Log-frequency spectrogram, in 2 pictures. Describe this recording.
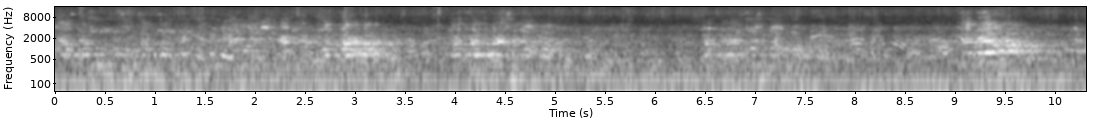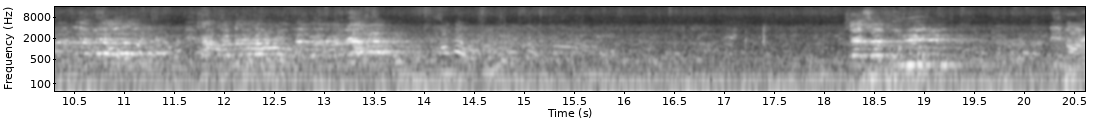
Protest against the government, A noncommissioned officer's death, Sony PCM D50 + Soundman OKM II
